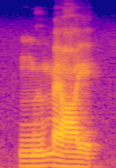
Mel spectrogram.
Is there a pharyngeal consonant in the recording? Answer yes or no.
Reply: yes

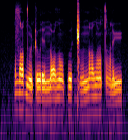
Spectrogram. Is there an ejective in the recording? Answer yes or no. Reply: no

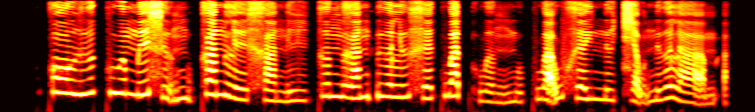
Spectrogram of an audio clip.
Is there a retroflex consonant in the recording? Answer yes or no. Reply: no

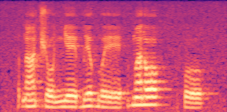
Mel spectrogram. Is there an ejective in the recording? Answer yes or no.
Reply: no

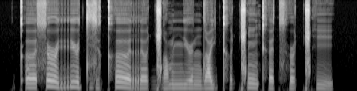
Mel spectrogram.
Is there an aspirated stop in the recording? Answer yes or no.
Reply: yes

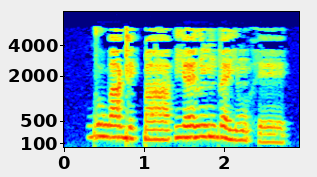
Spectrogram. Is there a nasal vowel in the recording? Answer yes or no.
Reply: yes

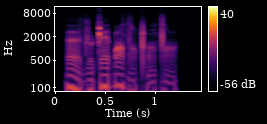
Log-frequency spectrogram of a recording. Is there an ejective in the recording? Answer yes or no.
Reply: yes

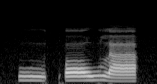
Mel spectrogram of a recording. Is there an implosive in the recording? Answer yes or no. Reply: no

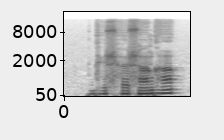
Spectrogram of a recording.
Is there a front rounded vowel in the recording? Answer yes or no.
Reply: yes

